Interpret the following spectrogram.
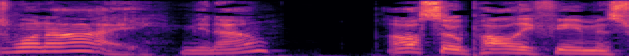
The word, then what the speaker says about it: Polyphemus: Also, Polyphemus rhymes with penis, I guess.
